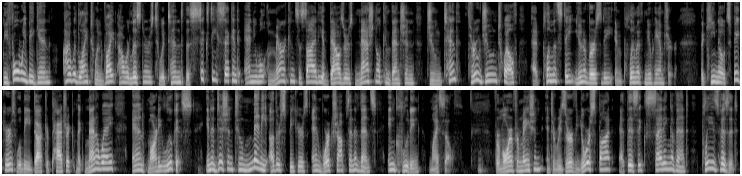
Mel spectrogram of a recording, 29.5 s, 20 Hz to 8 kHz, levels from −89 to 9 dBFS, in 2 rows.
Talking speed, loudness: 145 wpm, -22 LUFS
